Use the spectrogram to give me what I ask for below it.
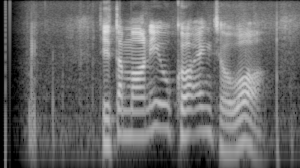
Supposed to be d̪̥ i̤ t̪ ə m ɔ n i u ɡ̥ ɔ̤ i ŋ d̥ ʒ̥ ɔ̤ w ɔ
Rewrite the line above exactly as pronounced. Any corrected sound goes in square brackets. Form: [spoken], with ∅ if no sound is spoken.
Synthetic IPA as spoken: d̪̥ i̤ t̪ ə m ɔ n i u ɡ̥ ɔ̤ [ɪ] ŋ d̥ ʒ̥ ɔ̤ w ɔ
